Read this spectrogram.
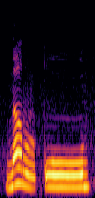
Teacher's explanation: Huruf sebelumnya adalah mim. Maka kita mengucapkan ro dengan tebal karena ro sukun sebelumnya fathah.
